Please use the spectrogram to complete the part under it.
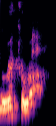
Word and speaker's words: Arikara: He is a member of the, correct me if I don't pronounce this right, Mandan Hidatsa and Arikara Nation. You want to say those for me? – Yeah, pretty close. Mandan Hidatsa and Arikara. – Oh, Arikara.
